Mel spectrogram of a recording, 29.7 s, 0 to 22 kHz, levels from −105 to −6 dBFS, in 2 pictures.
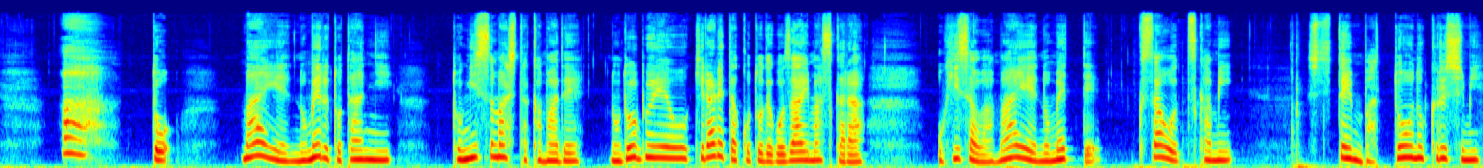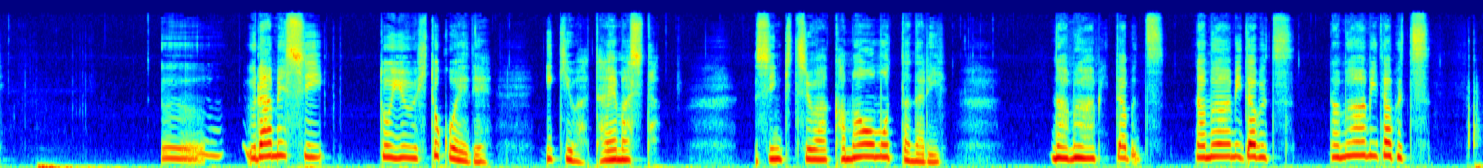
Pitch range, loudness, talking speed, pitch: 195-275 Hz, -23 LUFS, 210 characters per minute, 235 Hz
